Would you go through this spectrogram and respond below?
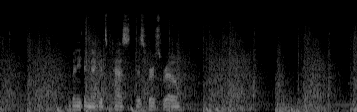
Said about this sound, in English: And then the musketeers and hand cannons do the work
